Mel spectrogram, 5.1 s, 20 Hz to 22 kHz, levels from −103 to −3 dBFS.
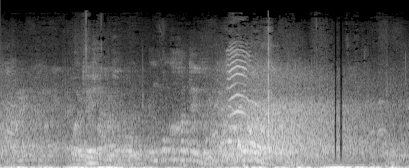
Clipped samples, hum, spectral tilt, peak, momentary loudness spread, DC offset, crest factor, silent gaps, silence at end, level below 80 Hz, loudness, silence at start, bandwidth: under 0.1%; none; -5.5 dB/octave; 0 dBFS; 15 LU; under 0.1%; 10 dB; none; 0 s; -22 dBFS; -20 LUFS; 0 s; 7.4 kHz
